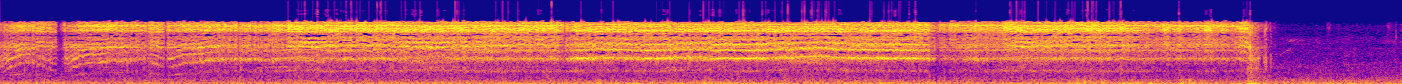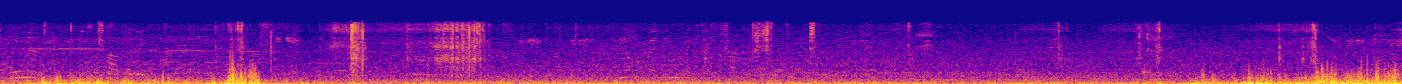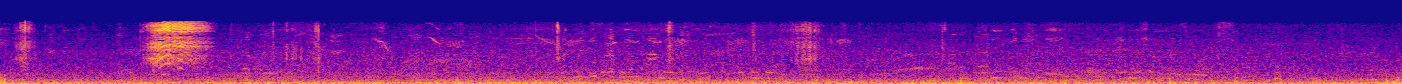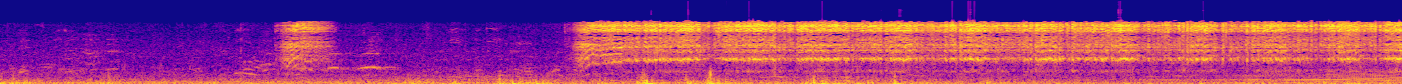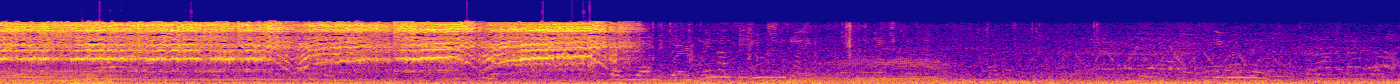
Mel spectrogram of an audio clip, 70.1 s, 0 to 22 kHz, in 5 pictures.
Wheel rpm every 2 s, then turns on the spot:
120, 150, 160, 160, 160, 160, 30, 0, 0, 0, 0, 0, 0, 0, 10, 0, 0, 0, 0, 0, 0, 0, 10, 10, 150, 160, 160, 160, 160, 130, 130, 30, 0, 0, 0.
28-30 62-64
